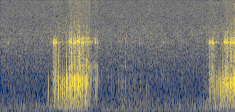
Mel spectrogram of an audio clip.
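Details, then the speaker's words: Fine, high-pitched late inspiratory crackles over soft, low-pitched vesicular breath sounds with expiration largely inaudible, in a teaching example; the late timing is hard to pick out because the underlying breath sound is so soft. Described as typical of pulmonary fibrosis. "these sounds are laid in inspiration they are fine and high pitched"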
